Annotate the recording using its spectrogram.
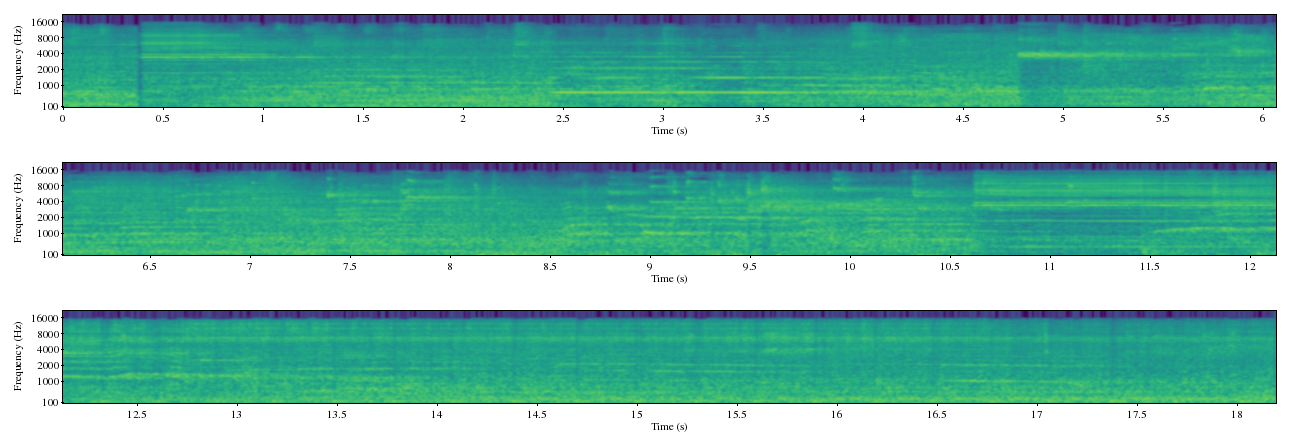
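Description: Basketball game sounds in a large sports hall: a ball bouncing on the wooden court, with players' and spectators' voices echoing.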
